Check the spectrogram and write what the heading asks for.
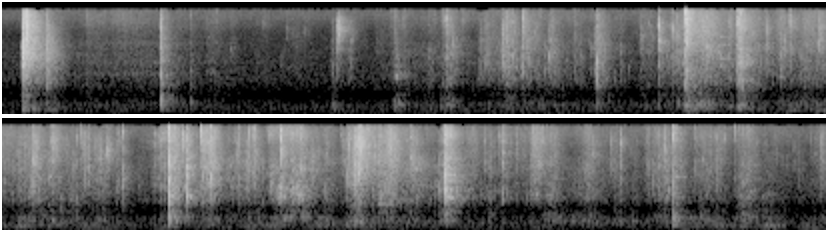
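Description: Clear plastic packaging film crinkling and rustling as it is handled and pulled away, in irregular crackles with a few louder snaps.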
